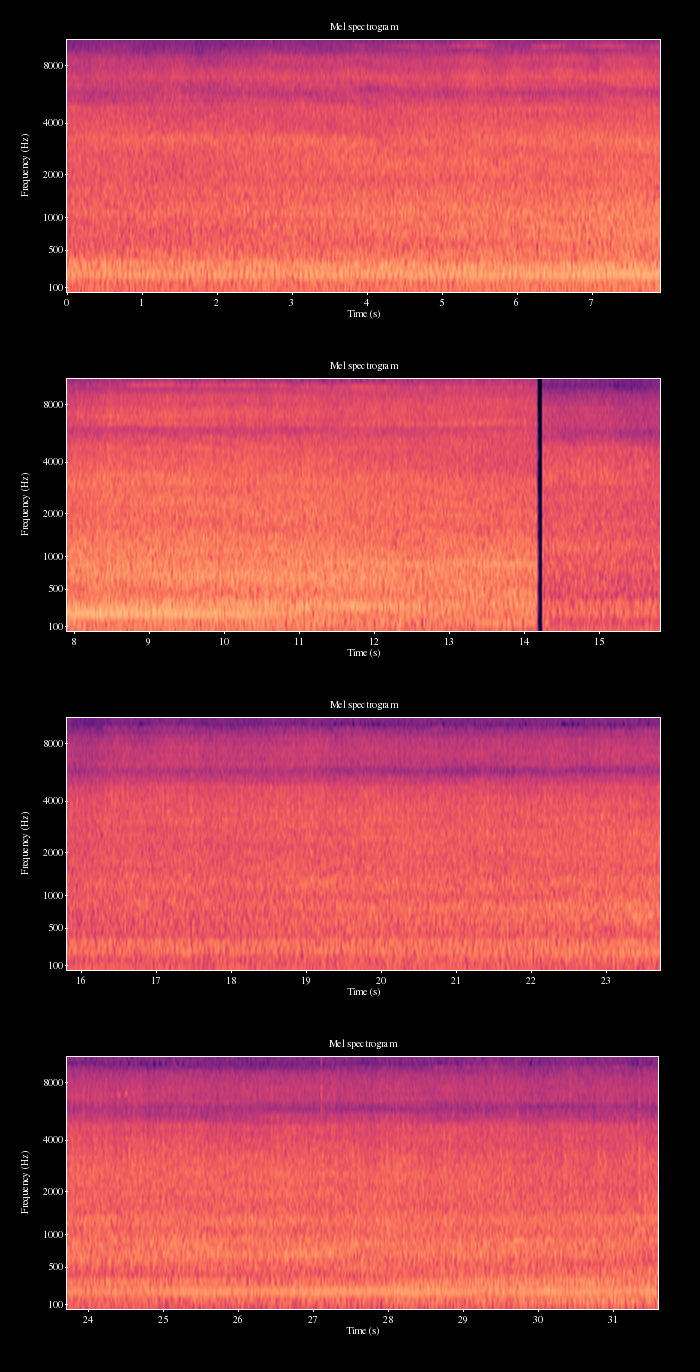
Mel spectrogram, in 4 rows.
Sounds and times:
Vehicle: 0:00.0 - 0:31.6.

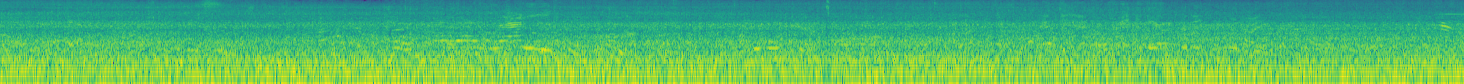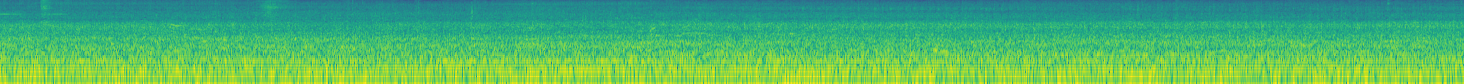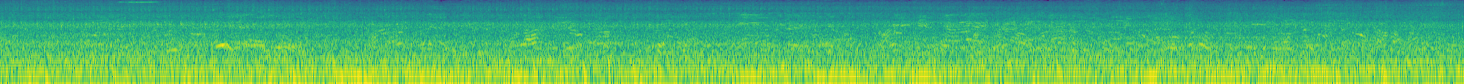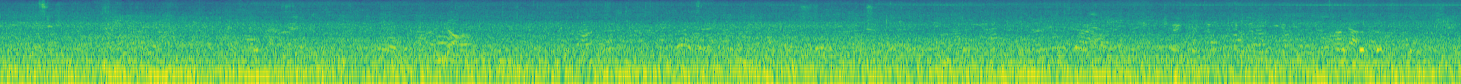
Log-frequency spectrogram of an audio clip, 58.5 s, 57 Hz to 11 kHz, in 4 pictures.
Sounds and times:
Speech: 0:00.0 - 0:17.6, 0:19.4 - 0:58.5.

